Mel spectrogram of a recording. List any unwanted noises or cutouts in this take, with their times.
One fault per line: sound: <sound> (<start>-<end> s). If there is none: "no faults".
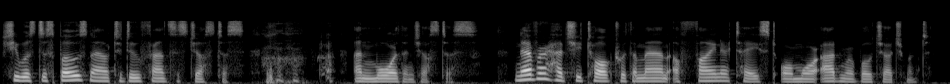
sound: laugh (2.6-3.4 s)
